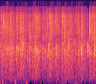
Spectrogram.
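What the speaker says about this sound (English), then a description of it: "let's give Jordan Jackson a round of applause for putting all this" An audience claps at a Martin Luther King Jr. legacy event, a soft, fairly distant patter of applause holding steady for a couple of seconds with no voice over it.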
